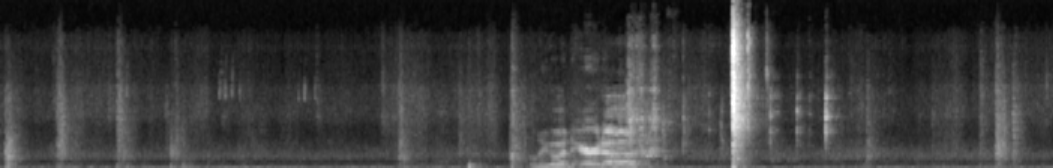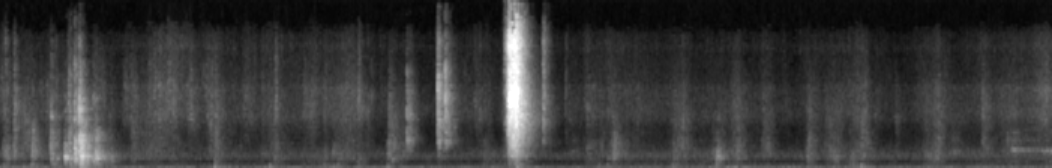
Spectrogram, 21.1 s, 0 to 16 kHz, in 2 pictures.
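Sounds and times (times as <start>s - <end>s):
sharp clack: 6.7s - 8.4s
hissing bursts of air: 15.6s - 16.0s.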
